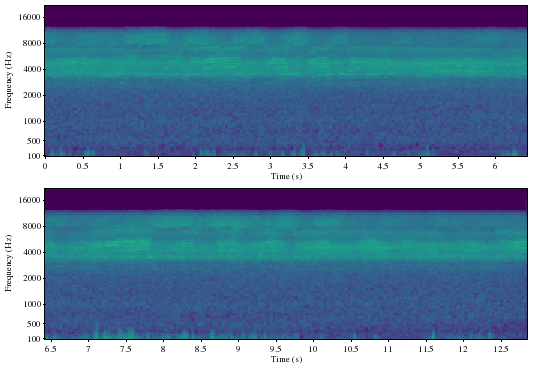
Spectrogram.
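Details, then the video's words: Beside a road where marigolds bloom, cicadas keep up a long shrill buzzing chorus that rises and falls in slow waves, beneath recurring low wind gusts and occasional thumps. "매미소리도 들어 보세요"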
